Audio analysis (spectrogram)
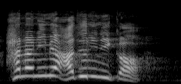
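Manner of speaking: loud, high proclamation; shouted refrain. Shown as a demonstration. Preacher proclaiming why they are privileged, shouted with conviction. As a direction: burst out with full conviction.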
